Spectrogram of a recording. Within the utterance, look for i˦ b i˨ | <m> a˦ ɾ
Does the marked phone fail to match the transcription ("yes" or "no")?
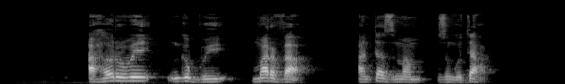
no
